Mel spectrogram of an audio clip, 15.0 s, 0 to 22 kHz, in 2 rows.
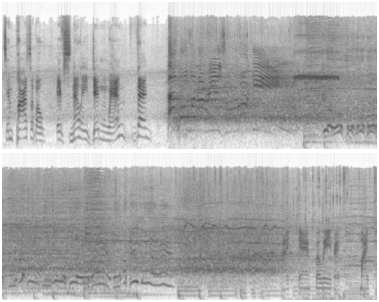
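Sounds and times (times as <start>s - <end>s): cartoon crowd cheering: 2.8s - 15.0s.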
